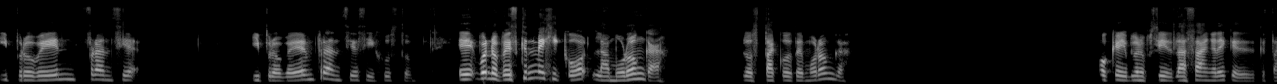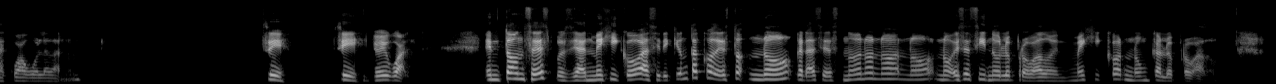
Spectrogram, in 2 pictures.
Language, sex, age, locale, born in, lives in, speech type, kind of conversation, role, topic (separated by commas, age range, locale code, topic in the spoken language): Spanish, female, 25-29, es-US, Mexico, United States, conversation, unstructured, none, ¿Qué es lo más extraño que has comido durante un viaje?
